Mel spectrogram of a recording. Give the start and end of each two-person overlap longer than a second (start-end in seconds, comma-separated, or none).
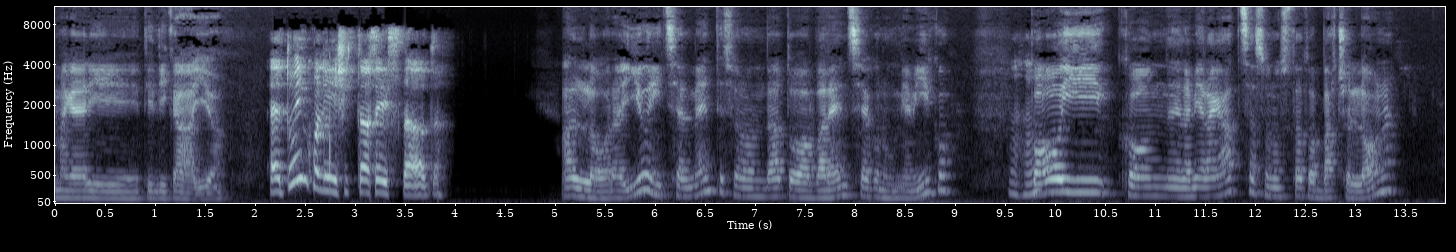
none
